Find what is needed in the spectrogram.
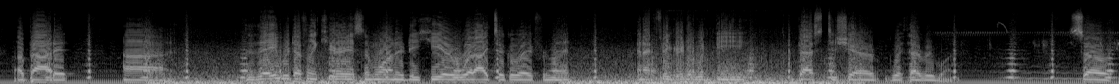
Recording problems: distortion; heavy; 22% of the sound clipped
wind noise on the microphone; heavy; from 1.5 to 4 s and from 5.5 to 8.5 s; 8 dB below the speech
electrical hum; loud; throughout; 50 Hz, 8 dB below the speech
animal sounds; faint; throughout; 25 dB below the speech
uneven, jittery; strongly; from 2.5 to 8.5 s

